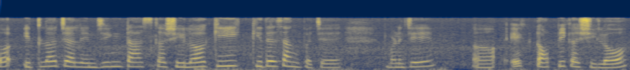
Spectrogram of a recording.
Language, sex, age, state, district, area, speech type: Goan Konkani, female, 18-30, Goa, Quepem, rural, spontaneous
